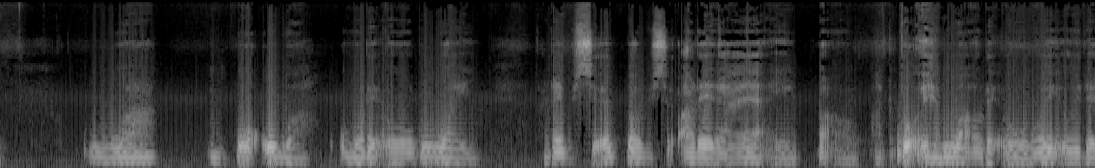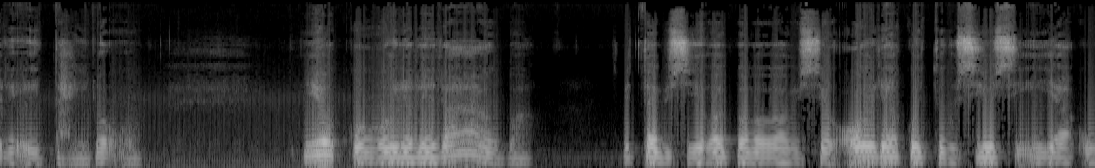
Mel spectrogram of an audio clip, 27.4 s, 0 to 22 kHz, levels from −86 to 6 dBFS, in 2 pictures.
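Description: From start to finish the speech runs at just over half speed (0.533×) at roughly normal pitch, with a buzz at 91.9 Hz. This is a padded block size mismatch: each block arrives short and is topped up with silence, which fits 256-sample writes into 480-sample reads.

From 0 to 19.41 s a steady, raspy mains buzz sits well below the speech, built on 60 Hz and its harmonics. Sharp switching spikes at twice the mains frequency, from a dimmer, rectifier or unshielded lead, are getting into the signal path.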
